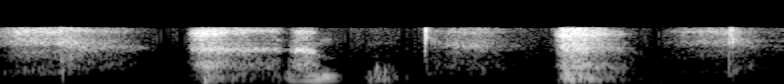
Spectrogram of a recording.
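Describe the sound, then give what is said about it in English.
Heavy, audible breaths from a speaker pausing to calm down in a distressed moment: two loud airy breaths separated by short, shaky voiced sighs. “Sorry, deep breath.”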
